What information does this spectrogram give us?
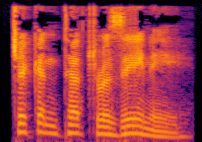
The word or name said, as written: chicken tetrazzini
